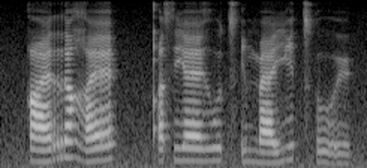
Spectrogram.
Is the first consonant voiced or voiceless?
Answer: voiceless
